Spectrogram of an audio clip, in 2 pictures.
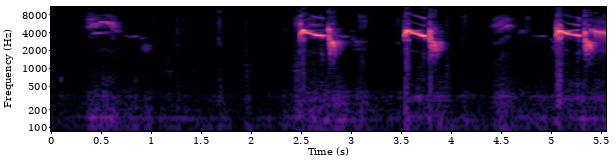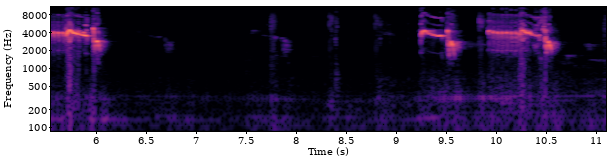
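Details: Male prinia in full song, used to stir young birds into responding: bursts of sharp, downslurred high notes each followed by a short buzzy trill, coming in uneven groups with silent gaps between them.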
